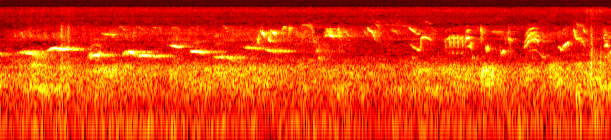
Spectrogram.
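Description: Faint birdsong over a quiet outdoor hush: a run of short whistled notes at first, then quicker, higher twittering song through the second half.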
